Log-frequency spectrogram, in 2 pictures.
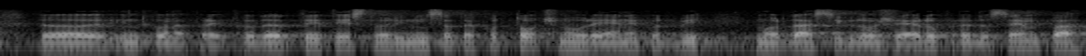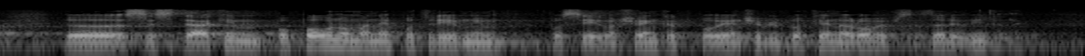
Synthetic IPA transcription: ḭnt̪akonapɾɛjt̪koːd̪ɐt̪et̪est̪ʋaɾiniːsɔt̪akoːt̪ot͡ʃnɔuɾɛjɛːnɛkɔd̪bi | mɔɾd̪asiɡd̪oʒɛːləwpɾɛd̪usɛmpa | sɛst̪aːkimpɔpɔwnɔmanɛpɔt̪ɾeːbnimpɔseːɡɔmʃɛɛːŋkɾat̪pɔʋemt͡ʃɛbibilokajnaɾoːbɛpḁsɛzd̪ədɛʋid̪l̩nɛ

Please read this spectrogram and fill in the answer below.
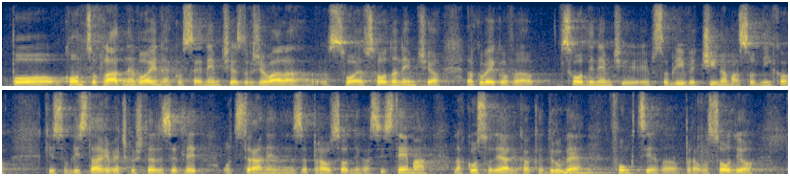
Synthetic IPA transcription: pɔkɔnt̪suxlaːd̪nɛʋɔːjnɛkɔsɛjɛnẽmt͡ʃijazd̪ɾuʒɛʋaːlasʋɔːjɛwsxoːd̪nɔnẽːmt͡ʃijɔ | laxkoʋekɔʋə | wsxoːd̪ninẽmt͡ʃiḭsɔbliʋɛt͡ʃiːnɔmasɔd̪niːkɔw | kisɔbʲilist̪aːɾiʋɛt͡ʃkɔt̪ʃt̪əɾd̪ɛsɛt̪leːt̪ | ɔt̪st̪ɾaːnjɛnizapɾaʋɔsoːd̪nɛɡasist̪eːma | laxkoːsɔd̪eːlalikaːkɛd̪ɾuːɡɛfuŋkt̪sijɛʋəpɾaʋɔsoːd̪jɔ

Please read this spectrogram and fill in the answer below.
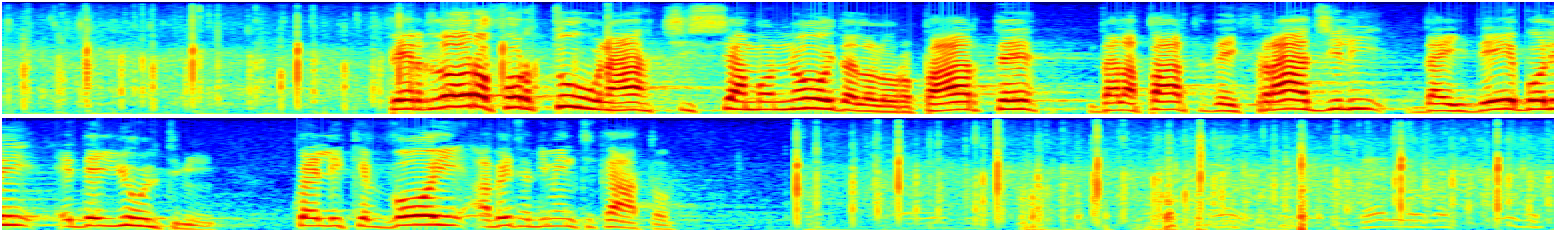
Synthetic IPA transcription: perloːɾofort̪uːnat͡ʃisjaːmonojd̪alːaloːɾopart̪ed̪alːapart̪ed̪ejfɾaːd͡ʒilid̪ajd̪ɛːbolied̪ːeʎːult̪imḭ | kwelːik̟evoːjaveːt̪ed̪iment̪ikaːt̪o | bɛlː

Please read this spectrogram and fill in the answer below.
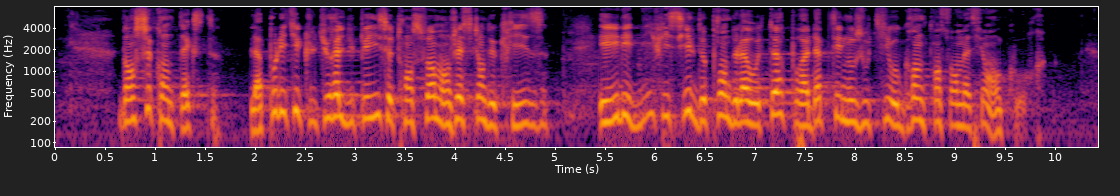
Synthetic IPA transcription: d̪ɑ̃səkɔ̃t̪ɛkst̪ | lapɔlit̪ikʲːylt̪yʁɛld̪ypeisət̪χɑ̃sfɔʁmɑ̃ʒɛst̪jɔ̃d̪əkχiz | eilɛd̪ifisild̪əpχɑ̃d̪ʁəlaot̪œʁpuʁad̪ap̚t̪enozut̪ʰioɡʁɑ̃d̪t̪χɑ̃sfɔʁmasjɔ̃ɑ̃kʰṵːʁ

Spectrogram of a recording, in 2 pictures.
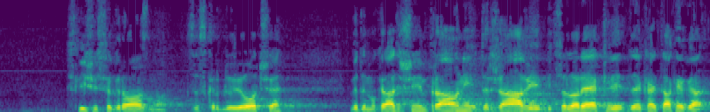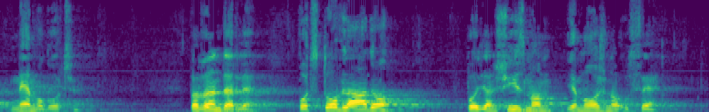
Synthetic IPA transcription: sliːʃisɛɡɾɔːznɔzaskəɾblʲujoːt͡ʃɛ | ʋəd̪ɛmɔkɾaːt̪it͡ʃniːmpɾawnid̪əɾʒaːʋibit̪t͡s̪ɛloːɾɛːklid̪ajɛkajt̪aːkɛɡanɛmɔɡoːt͡ʃɛ | paʋənd̪aɾlɛpɔt̪ːoːʋlaːd̪ɔ | pɔd̪janʃizmɔmjɛmɔːʒnɔusɛ

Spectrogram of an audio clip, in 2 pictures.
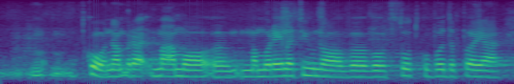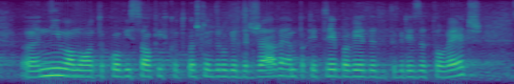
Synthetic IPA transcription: mt̪koːnamɾamaːmɔəmamɔɾɛlat̪iwnɔʋəʋəɔt̪st̪oːt̪kubəd̪əpəja | ənimamɔt̪akoːʋisɔːkixkɔt̪kəʃnɛd̪ɾuɡɛd̪əɾʒa̰ːʋɛampakjɛt̪ɾeːbaʋeːd̪ɛt̪d̪aɡɾeːzat̪oːʋɛt͡ʃ

